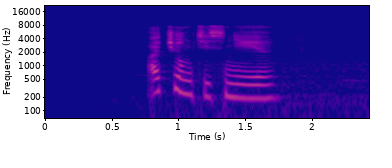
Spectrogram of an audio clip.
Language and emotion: Russian, neutral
